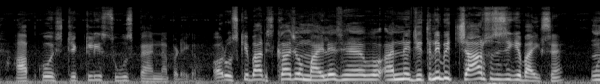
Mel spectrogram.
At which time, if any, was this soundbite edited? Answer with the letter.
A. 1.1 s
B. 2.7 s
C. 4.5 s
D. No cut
B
